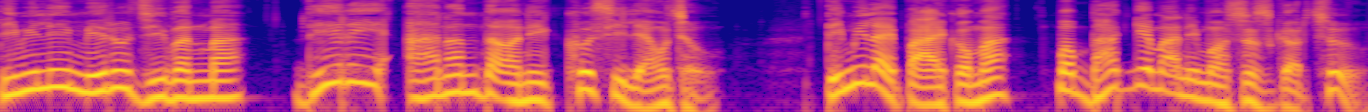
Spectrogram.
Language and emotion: Nepali, happy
